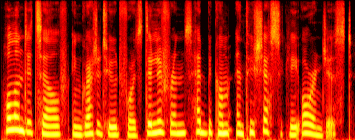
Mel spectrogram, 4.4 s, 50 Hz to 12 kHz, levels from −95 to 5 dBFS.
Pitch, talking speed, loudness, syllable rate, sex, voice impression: 220 Hz, 150 wpm, -17 LUFS, 6.8 syllables/s, female, gender-neutral, slightly young, slightly clear, fluent, refreshing, calm, friendly, kind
